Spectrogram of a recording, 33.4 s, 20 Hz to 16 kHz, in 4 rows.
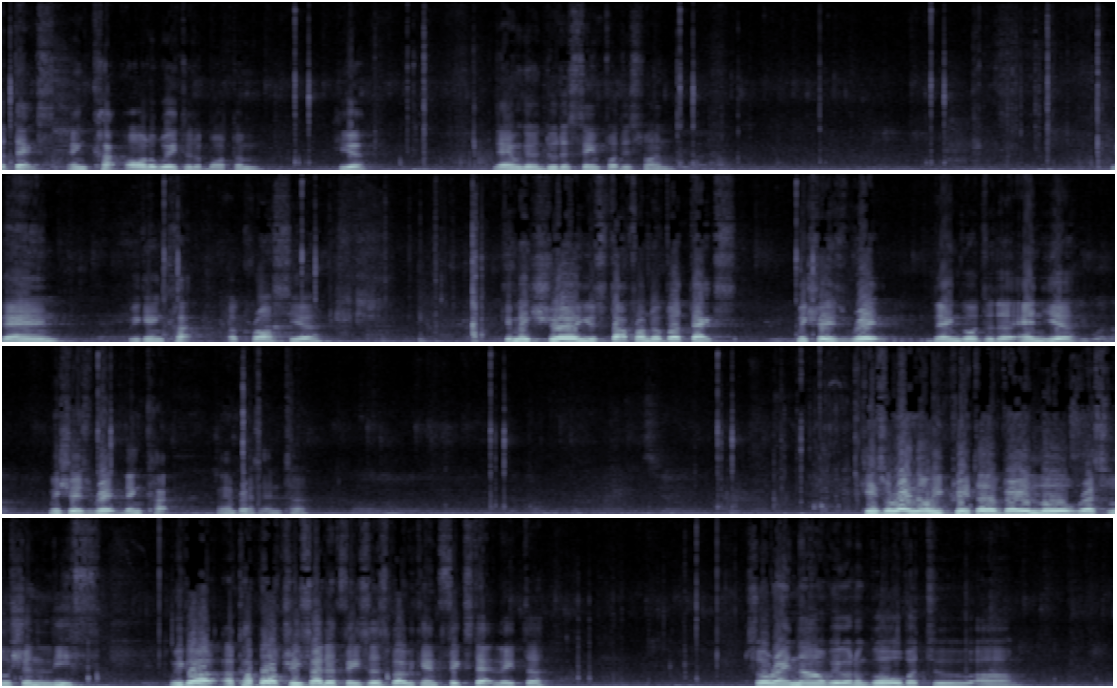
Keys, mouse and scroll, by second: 0.0 click, 3.1 Return, 5.1 click, 7.8 Return, 9.6-11.5 drag, 11.5 Return, 14.3 click, 18.5 Return, 20.4 click, 22.6 Return, 23.5-24.0 scroll down 1, 24.0-24.6 scroll up 1, 30.1 q, 30.3-33.3 right drag.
